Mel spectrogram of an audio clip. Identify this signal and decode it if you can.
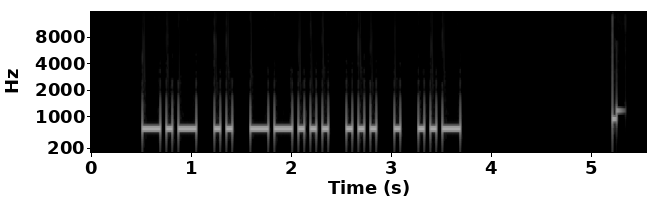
Morse code, heard as a keyed tone, about 20 wpm, 700 Hz. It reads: KI7SEU
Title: USA Call Signs Repeated 3x 20wpm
